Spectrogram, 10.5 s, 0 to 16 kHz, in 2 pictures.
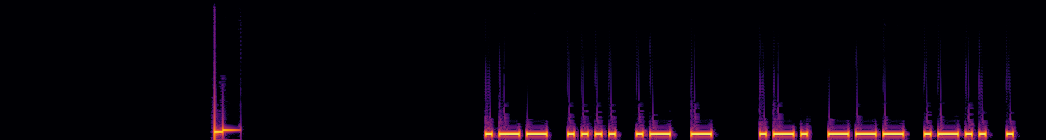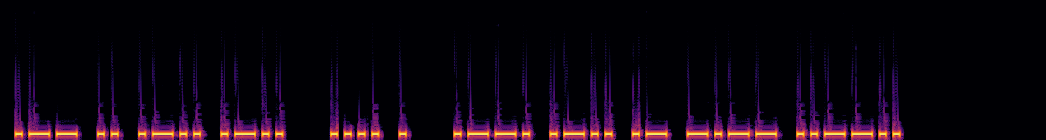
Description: Morse code, heard as a keyed tone, about 34 wpm, 700 Hz. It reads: WHAT ROLE WILL HE PLAY?
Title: Sentences from Top 1000 Words - Review Part 6 - 35wpm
